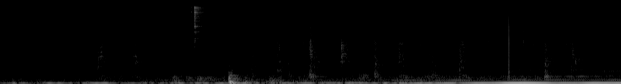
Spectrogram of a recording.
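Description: Close-miked mouth sounds of chewing black bean noodles: a run of small wet clicks, with a single thump about two seconds in and a low rumble building from about four seconds in, loudest near the end.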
